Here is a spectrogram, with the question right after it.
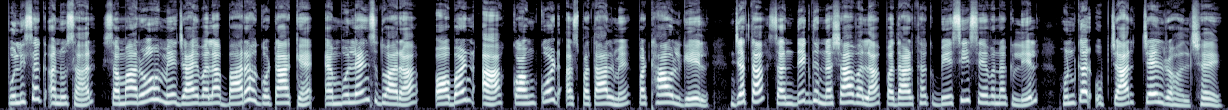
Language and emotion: Maithili, neutral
